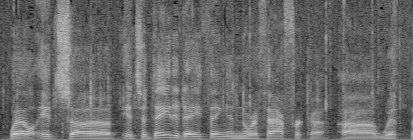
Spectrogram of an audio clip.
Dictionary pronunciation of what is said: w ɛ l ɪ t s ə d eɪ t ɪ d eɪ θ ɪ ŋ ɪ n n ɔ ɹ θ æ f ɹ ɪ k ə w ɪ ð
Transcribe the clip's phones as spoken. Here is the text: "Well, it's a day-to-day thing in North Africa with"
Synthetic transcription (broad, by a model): w ɛ l ɪ t s ə d eɪ t ɪ d eɪ θ ɪ ŋ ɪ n n ɔ ɹ θ æ f ɹ ɪ k ə w ɪ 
